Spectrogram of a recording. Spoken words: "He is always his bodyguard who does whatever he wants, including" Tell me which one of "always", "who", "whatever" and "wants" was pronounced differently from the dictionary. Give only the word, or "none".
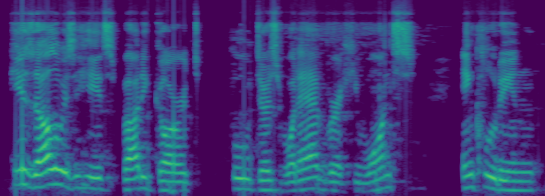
none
